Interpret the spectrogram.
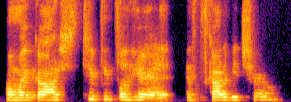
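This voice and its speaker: A woman's voice: medium pitch, little pitch movement, normal speed, poor audio. Woman guest from the Midwest, giggly and casual, filler-heavy speech. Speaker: caller. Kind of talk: casual chat.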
